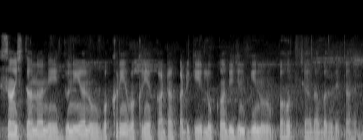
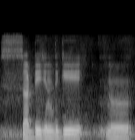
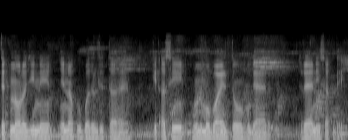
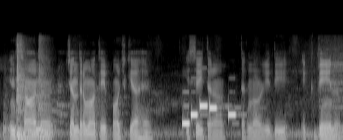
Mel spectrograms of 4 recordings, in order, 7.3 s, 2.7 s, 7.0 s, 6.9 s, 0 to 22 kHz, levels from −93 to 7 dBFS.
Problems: background sounds at intervals, background conversations at intervals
